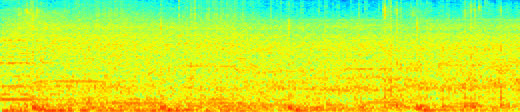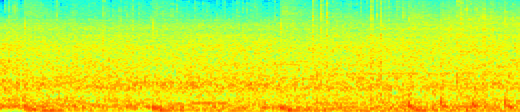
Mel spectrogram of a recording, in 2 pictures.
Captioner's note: crowd cheering; upbeat hard rock music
